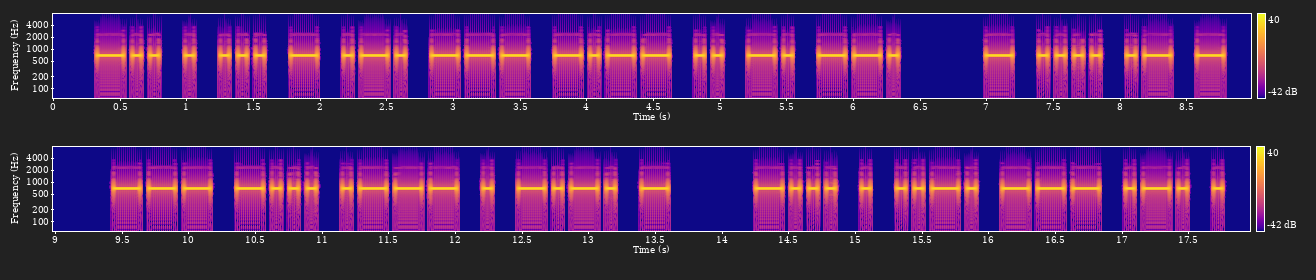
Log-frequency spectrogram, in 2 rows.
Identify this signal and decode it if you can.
Morse code, heard as a keyed tone, about 18 wpm, 700 Hz. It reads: DESTROYING THAT OBJECT BEFORE
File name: 18 WPM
